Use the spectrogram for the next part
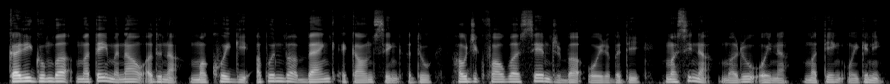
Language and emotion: Manipuri, neutral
